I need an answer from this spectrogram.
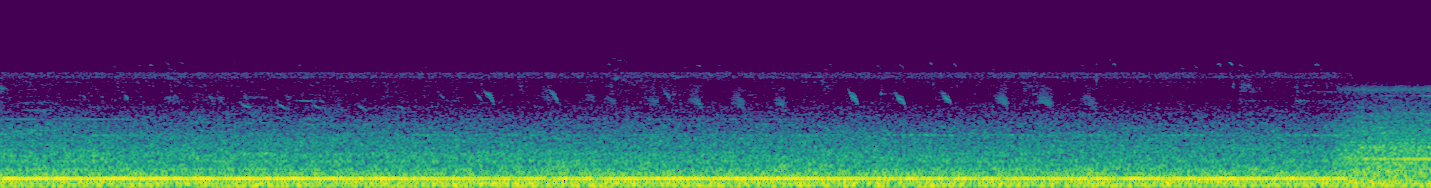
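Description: A bird calling in a string of short, high, falling chirps, roughly two a second, over a steady low hum from an unseen machine; the hum cuts off near the end.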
